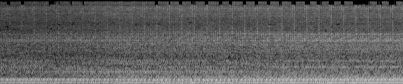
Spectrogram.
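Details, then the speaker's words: Petrol engine idling after a coolant leak treatment, with a faint, regular puffing tick about four a second from a crack at the back of the front flex pipe: slight exhaust leak at idle. "you can also hear the very slight exhaust leak that's in there the front flex pipe on this at the back there has a crack in it"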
